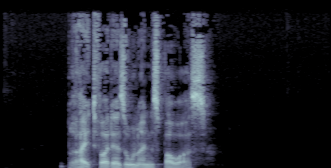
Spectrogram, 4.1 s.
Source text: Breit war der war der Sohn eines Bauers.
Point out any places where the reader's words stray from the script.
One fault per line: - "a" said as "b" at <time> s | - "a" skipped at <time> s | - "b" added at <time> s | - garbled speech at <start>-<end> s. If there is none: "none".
- "war der" skipped at 1.5 s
